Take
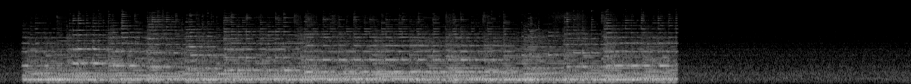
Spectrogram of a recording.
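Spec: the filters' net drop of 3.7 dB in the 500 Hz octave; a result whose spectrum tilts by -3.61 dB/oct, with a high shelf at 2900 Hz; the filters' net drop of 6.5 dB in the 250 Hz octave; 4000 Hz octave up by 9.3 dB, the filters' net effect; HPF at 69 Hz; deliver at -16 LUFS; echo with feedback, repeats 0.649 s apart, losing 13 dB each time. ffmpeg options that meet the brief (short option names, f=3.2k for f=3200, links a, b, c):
-af "highpass=69,equalizer=f=250:t=o:g=-7,equalizer=f=500:t=o:g=-3,highshelf=f=2.9k:g=3.5,equalizer=f=4k:t=o:g=8.5,aecho=1:1:649|1298|1947:0.224|0.0493|0.0108,volume=10.5dB"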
